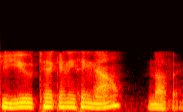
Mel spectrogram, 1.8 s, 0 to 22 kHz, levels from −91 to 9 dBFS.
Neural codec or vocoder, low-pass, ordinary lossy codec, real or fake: none; 7.2 kHz; AAC, 16 kbps; real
